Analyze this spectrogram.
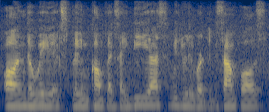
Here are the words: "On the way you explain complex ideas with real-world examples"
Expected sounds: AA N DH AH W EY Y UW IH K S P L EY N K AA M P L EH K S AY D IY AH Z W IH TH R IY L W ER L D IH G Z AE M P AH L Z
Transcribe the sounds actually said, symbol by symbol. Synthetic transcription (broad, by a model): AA N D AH W EY Y UW IH K S P L EY N K AA M P L EH K S AY D IY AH S W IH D R IY L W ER D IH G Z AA M P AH L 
